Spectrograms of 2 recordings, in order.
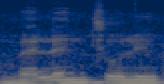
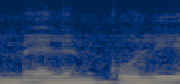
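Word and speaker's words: melancholy: जैसे कि आपको पता होगा कोई इसको मेलन चोली पढ़ रहा है। यह मेलन कोहली है।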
